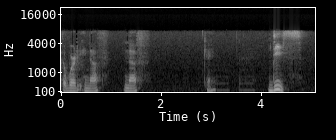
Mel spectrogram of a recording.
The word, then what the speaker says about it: dix: Dix. Dix and six rhyme.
